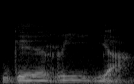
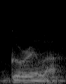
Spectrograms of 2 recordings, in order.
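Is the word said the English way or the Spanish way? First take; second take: Spanish; English. First: It is said with a Spanish pronunciation. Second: It is said with an English pronunciation. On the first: "In Spanish, it's pronounced guerrilla" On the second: "in English, it's perfectly alright to talk about guerrilla"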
